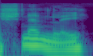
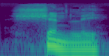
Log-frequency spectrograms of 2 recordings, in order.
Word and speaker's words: Shenley: You're putting an extra N in there. You're saying Schnenley. I think it's Shenley.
